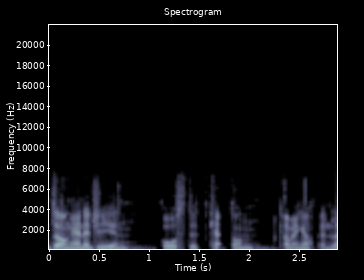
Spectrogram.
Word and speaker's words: Ørsted: based on the Danish scientist Hans Christian Ørsted, which is the correct way to say Ørsted, because he discovered electromagnetism.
